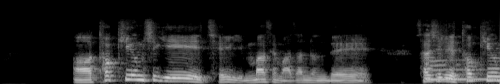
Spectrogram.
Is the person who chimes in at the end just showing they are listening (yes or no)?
yes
